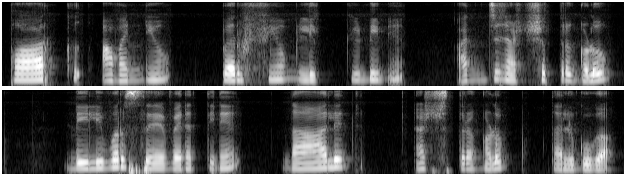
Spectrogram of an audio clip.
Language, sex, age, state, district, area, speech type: Malayalam, female, 60+, Kerala, Wayanad, rural, read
